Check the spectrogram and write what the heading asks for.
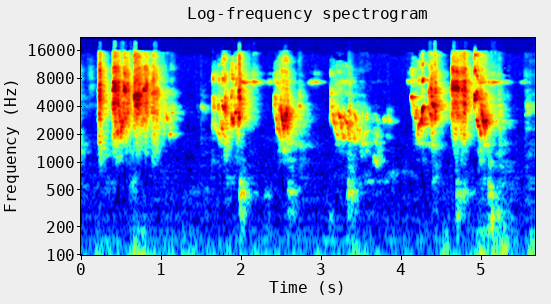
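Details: Pet budgie, described as happy, uttering clustered bursts of harsh, buzzy chirps roughly every second, separated by short silences.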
